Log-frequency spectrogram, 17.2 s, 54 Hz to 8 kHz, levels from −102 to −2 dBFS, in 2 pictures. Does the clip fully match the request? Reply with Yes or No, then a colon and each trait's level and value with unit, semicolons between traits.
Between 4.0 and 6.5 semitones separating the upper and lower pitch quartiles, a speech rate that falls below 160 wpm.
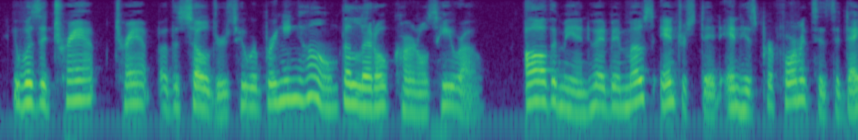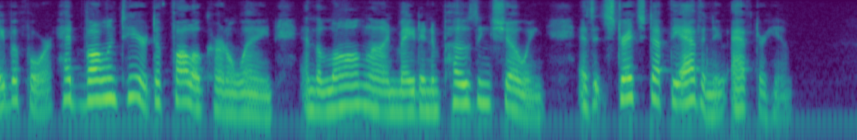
No: average, 5.2 semitones; average, 180 wpm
